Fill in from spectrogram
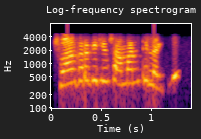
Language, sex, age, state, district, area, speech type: Odia, female, 60+, Odisha, Gajapati, rural, conversation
